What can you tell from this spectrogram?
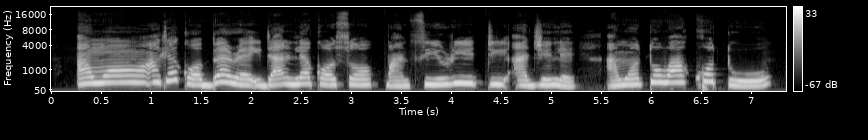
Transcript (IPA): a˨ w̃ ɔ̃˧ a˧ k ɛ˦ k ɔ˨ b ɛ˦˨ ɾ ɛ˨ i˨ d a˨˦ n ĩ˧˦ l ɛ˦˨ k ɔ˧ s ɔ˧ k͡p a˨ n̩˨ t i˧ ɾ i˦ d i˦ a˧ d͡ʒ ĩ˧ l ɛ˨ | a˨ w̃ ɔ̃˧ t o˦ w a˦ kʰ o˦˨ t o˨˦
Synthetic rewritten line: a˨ w̃ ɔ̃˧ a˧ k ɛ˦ k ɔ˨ b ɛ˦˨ ɾ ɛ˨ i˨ d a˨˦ n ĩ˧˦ l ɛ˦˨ k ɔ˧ s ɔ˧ k͡p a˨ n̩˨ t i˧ ɾ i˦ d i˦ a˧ d͡ʒ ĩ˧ l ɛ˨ | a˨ w̃ ɔ̃˧ t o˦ w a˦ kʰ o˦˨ t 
